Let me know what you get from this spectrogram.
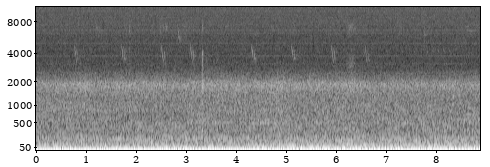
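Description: Steady low hiss, with a bird's faint, short, high chirps repeating a little more than once a second.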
